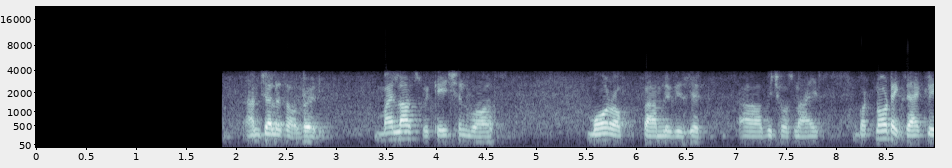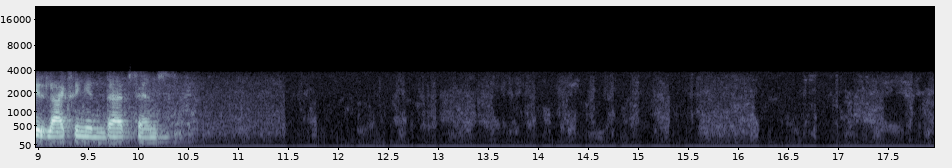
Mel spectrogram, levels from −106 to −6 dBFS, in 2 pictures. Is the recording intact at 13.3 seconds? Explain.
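Yes, the speech at 13.3 seconds is intact, with nothing at that moment beyond the narrowband band-limited sound of the AMR-NB mobile codec path, which is working as it should.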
